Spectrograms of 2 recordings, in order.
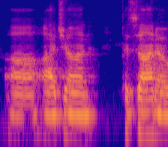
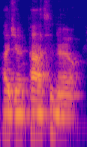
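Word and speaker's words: Ajahn Pasanno: And Ajahn Pisano, which is the true pronunciation, almost everyone calls him Ajahn Pasano.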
